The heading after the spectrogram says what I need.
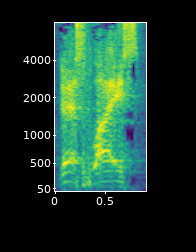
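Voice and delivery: deep gravelly football coach impression; imitated deep, rough coach's drawl. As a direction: growl it out like a gravel-throated coach. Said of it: "deep, gravelly voice".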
